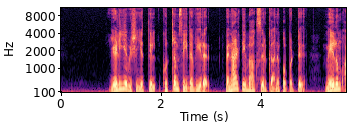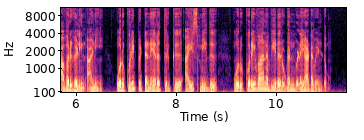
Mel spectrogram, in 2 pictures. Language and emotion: Tamil, neutral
